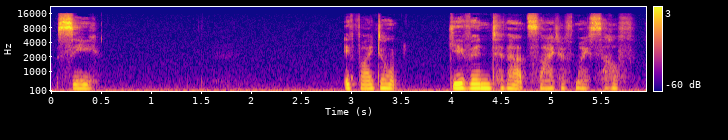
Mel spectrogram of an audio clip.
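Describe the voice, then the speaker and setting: A woman voicing a gentle, nervous young male werewolf in an ASMR roleplay, speaking softly and often in whispers. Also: mid-range voice, monotone, takes it slowly, slightly rough. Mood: soft reassuring. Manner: soft, hushed, often whispering.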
